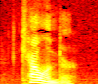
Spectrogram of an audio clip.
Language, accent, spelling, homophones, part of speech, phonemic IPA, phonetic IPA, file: English, US, calendar, calender / qalandar / Callander, noun / verb, /ˈkæl.ən.dɚ/, [ˈkʰæl.(ə)n.dɚ], En-us-calendar.ogg
- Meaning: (noun) 1. Any system by which time is divided into days, weeks, months, and years 2. A means to determine the date consisting of a document containing dates and other temporal information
